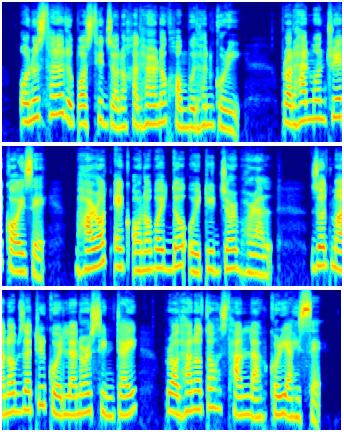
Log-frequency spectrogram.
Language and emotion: Assamese, neutral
